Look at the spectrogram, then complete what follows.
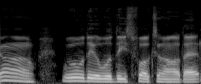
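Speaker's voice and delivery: put-on sarcastic voice. Describing a sarcastic movie character, then imitating her: sarcastic Brenda voice. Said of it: "she's very, like, sarcastic".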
